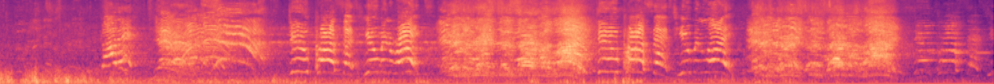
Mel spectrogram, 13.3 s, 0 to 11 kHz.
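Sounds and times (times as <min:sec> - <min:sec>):
constant rumble of crowd noise: 0:00.1 - 0:08.7, 0:09.8 - 0:12.6
high school students shouting and chanting while marching: 0:01.9 - 0:08.7, 0:09.8 - 0:13.2.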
